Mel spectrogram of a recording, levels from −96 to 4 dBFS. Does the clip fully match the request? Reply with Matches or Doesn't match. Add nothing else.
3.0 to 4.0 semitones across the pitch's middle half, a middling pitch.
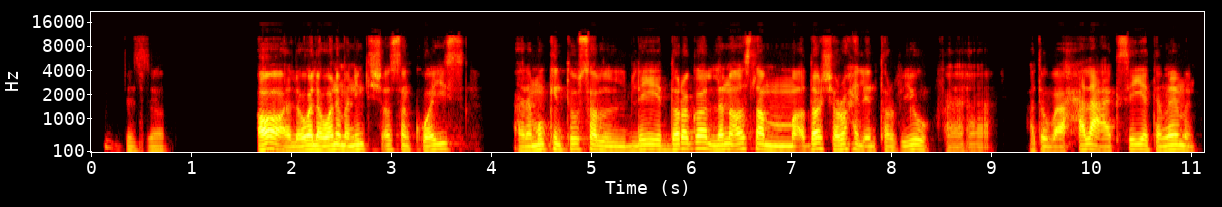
Doesn't match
